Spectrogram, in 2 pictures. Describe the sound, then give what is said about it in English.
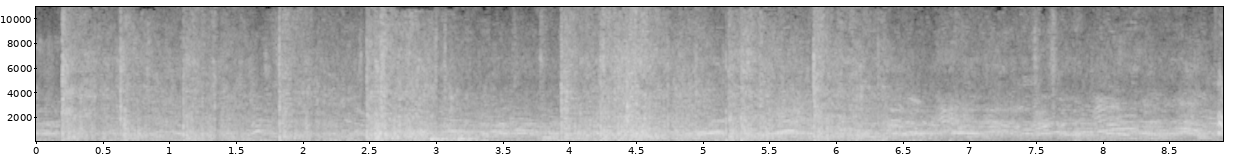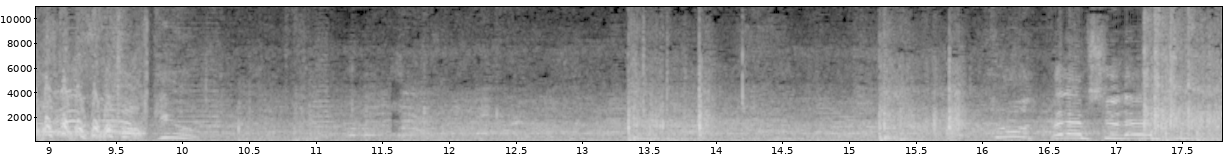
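Gunfire from soldiers shooting from their barracks crackles in many sharp, rapid bursts and scattered single shots, loud throughout, with shouting voices mixed in. “Yes, they're shooting from I think their barracks or something. See, then they come for the war.”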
